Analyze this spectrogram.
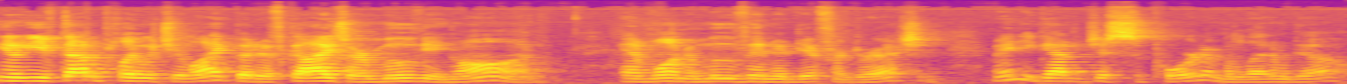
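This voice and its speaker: A man talks very fast at a fairly high pitch, with ordinary pitch variation. Audible room echo surrounds his voice. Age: 60s. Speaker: drummer and singer. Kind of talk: interview.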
